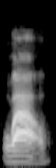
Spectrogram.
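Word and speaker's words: و: wow we have um basically exactly like saying wow but we're smiling so wow that is awesome so that's what we have wow but we smile wow wow so that's how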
